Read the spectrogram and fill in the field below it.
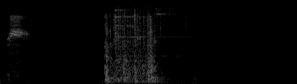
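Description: A short electronic chime sounds as game items shuffle.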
